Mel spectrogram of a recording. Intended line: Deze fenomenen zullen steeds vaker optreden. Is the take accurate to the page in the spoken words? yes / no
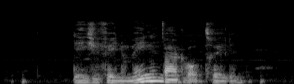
no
